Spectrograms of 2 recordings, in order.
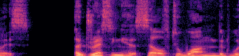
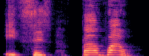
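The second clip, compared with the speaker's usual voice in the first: piping daisy. Acted. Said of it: "cried a daisy".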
